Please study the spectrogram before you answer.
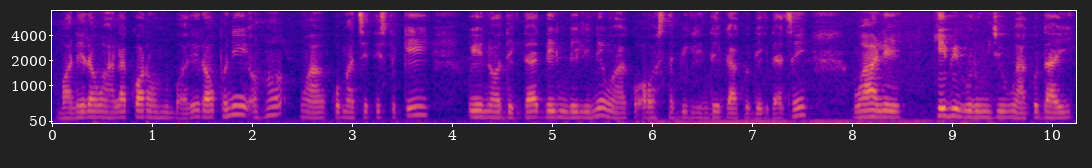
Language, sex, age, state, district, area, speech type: Nepali, female, 60+, West Bengal, Kalimpong, rural, spontaneous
